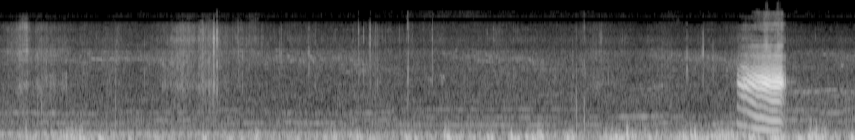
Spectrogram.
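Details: Water buffalo from a grazing herd giving its 'uwwek' call: a single short, loud, harmonic cry falling steeply in pitch near the end, over steady low crunching and rustling from the grazing animals.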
